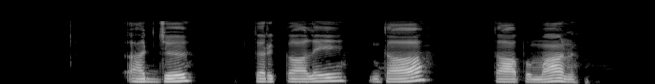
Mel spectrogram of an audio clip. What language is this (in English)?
Dogri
